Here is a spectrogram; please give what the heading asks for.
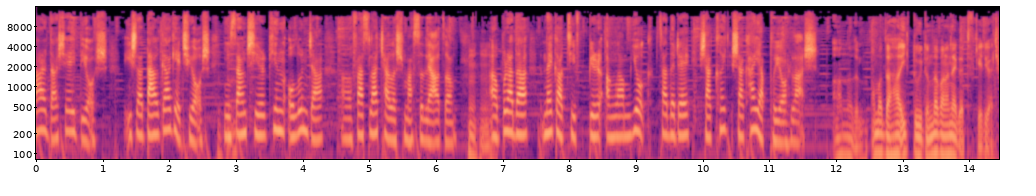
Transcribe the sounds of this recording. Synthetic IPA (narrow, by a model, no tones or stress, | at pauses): aɾd̪aʃejd̪ijo̰ɾ̥ | iʃlad̪alˠɡaɡet͡ʃʰijo̰ɾinsant͡ʃʰijiɾkʰino̞lˠund͡ʒa | faslʲat͡ʃʰalˠɯʃmasɯlʲaːzɯmbuɾad̪aneɡat̪ʰifb̥iɾanlˠamjoksaːd̪ed͡ʒɛakʰʃakʰajapʰɯjoɾlˠa̰ɾ̥ | a̰nlˠad̪ɯ̰ma̰mad̪aɦaḭlʲc̚d̪ujd̪uːmd̪abananeɡa̰t̪ʰi̥fɟ̥elʲijo̰a̰t͡ʃ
